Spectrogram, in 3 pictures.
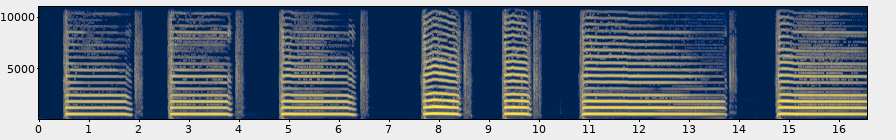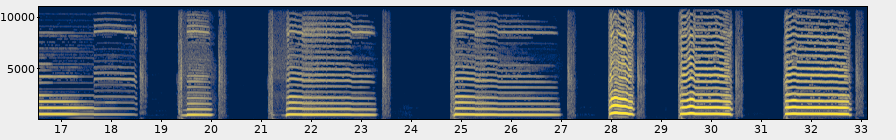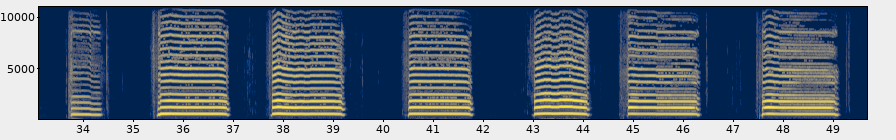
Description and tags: party horn 1/3 clean
horn, party, clean, festival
